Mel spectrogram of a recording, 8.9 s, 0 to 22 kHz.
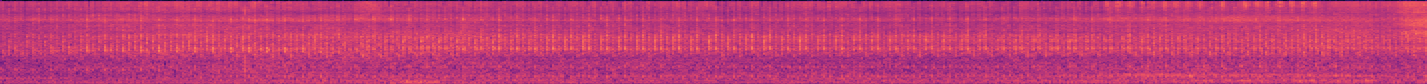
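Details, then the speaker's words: Yanmar F180 three-cylinder 18 hp 4WD Japanese mini tractor diesel, 122 engine hours, started easily; steady even diesel clatter at idle, no misses, knocks or hunting; healthy, no leaks under hood. "Запустился без каких-либо проблем. Работает ровно."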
